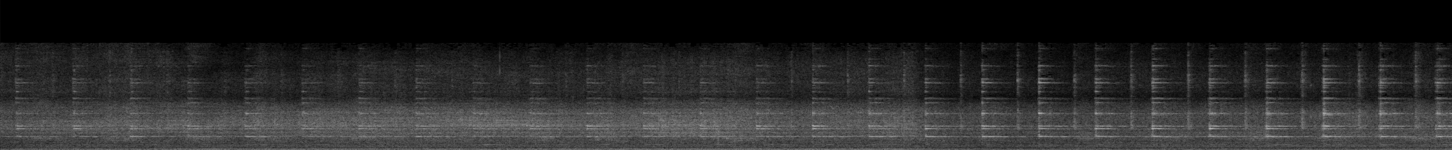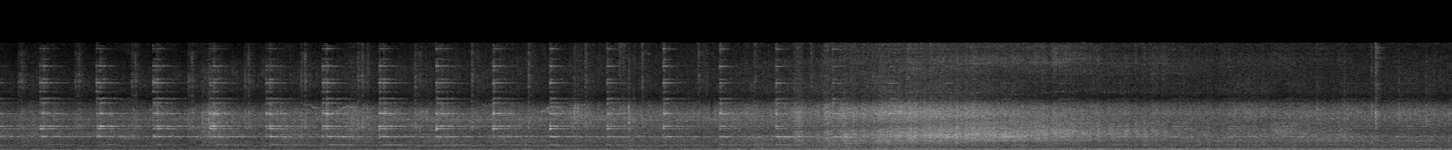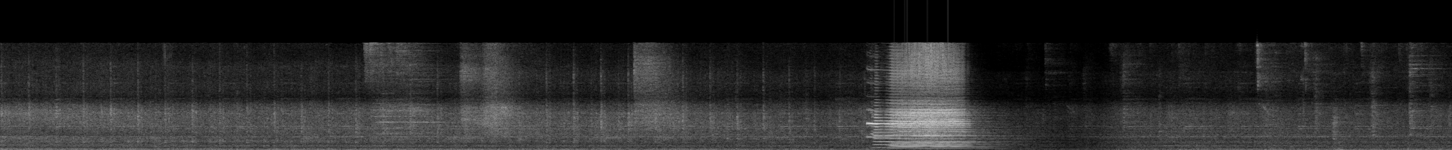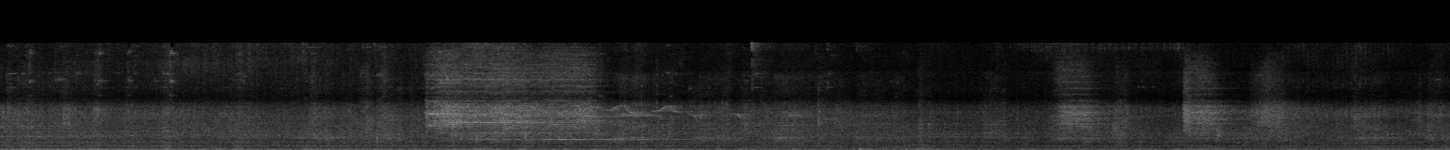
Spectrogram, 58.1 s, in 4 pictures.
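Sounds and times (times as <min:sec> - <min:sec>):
train rumbling: 0:00.0 - 0:58.0
train horn blast: 0:37.7 - 0:39.6
wheels clicking over rail joints: 0:40.0 - 0:56.4.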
